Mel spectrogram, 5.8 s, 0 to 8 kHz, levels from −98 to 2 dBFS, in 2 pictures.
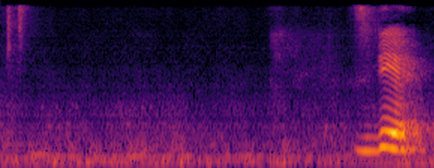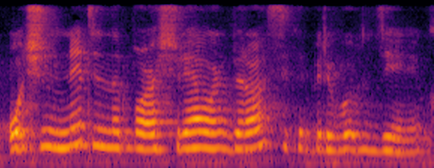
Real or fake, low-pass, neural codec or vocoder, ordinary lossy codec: fake; 7.2 kHz; codec, 24 kHz, 0.9 kbps, WavTokenizer, small release; MP3, 64 kbps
